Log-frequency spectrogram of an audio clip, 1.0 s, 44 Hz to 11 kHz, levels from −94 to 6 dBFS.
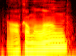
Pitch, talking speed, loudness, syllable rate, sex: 90 Hz, 190 wpm, -15 LUFS, 5.4 syllables/s, male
